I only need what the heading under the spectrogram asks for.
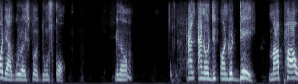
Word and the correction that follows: Maupay: was, I don't know if I'm pronouncing his name pretty well. – Maupay. Maupay.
